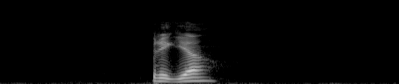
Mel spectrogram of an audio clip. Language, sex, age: Norwegian, male, 48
